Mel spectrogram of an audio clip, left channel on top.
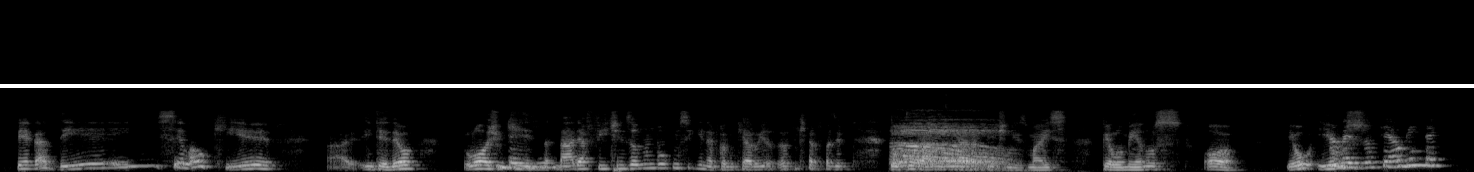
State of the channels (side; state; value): left; silent; digital silence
